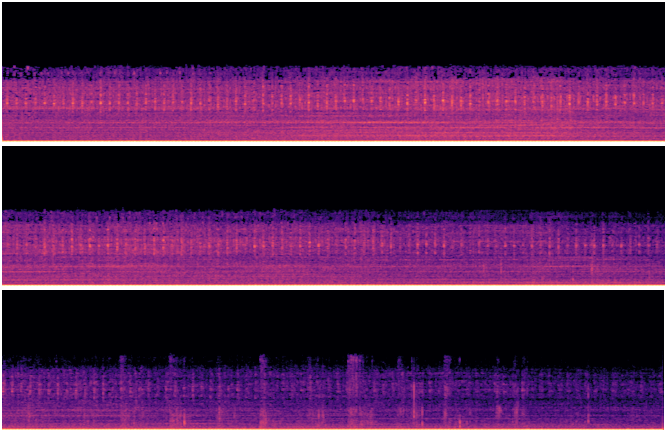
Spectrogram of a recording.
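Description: Supercharged Renault Dauphine Gordini's rear-mounted four-cylinder engine idling steadily, slightly quieter over the last several seconds.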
